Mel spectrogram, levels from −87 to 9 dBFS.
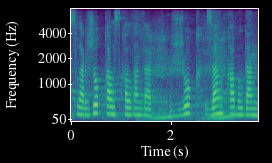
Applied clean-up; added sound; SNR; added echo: none; Wood; 13 dB; none.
